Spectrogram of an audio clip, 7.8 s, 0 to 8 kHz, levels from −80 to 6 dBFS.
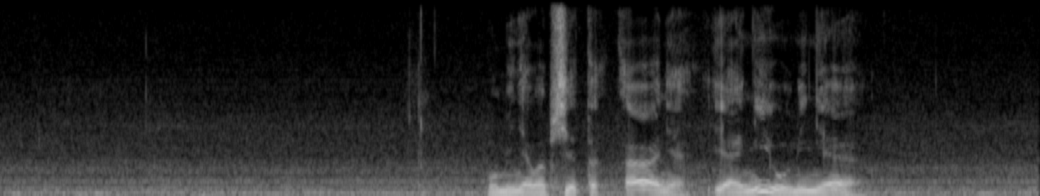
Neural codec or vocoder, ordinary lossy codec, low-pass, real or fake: none; none; none; real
